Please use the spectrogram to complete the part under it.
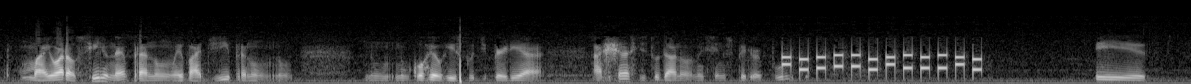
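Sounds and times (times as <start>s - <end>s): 
speech: 0.2s - 8.9s, 11.0s - 11.6s
telephone keypad tones: 7.8s - 9.8s.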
